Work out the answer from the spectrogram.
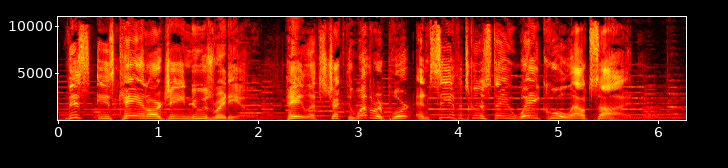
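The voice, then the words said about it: Announcer-style radio voice. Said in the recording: “I'm going to do it in the radio voice because it's done in a radio voice ... that's not the best radio voice in the world”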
